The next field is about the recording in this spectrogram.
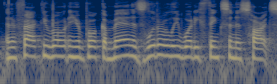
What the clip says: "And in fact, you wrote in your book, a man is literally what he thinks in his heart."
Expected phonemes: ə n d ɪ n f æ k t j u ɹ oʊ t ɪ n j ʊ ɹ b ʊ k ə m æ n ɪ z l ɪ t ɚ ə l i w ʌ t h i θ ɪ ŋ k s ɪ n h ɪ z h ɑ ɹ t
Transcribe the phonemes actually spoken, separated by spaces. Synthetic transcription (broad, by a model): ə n ɪ n f æ k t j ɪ ɹ oʊ t ɪ n j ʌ ɹ b ʊ k ə m æ n ɪ z l ɪ t ɚ l i w ʌ t h i θ ɪ ŋ k s ɪ n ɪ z h ɑ ɹ t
